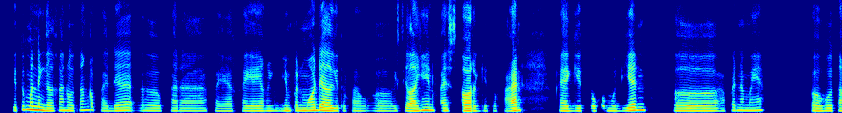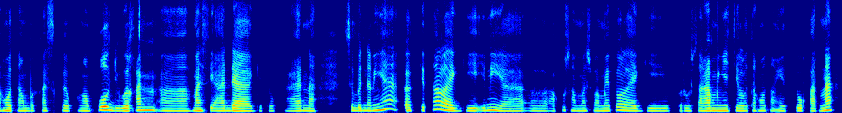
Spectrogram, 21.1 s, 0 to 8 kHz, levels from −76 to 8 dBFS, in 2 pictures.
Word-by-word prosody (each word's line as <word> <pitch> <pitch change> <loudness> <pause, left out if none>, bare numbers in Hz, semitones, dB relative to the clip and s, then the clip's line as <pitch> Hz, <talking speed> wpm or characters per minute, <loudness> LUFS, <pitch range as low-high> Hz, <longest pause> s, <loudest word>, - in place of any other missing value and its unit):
itu 200 +7 -3
meninggalkan 205 -8 +7
hutang 210 +5 -4
kepada, 190 -3 -3
eee, 185 -1 -5
para 175 -1 -8
apa 175 - -19
ya 165 0 -7
kayak 175 -1 -2
yang - - -8 0.2
nyimpen 185 +1 -2
modal 195 0 +7
gitu 175 -1 -1
Kak 175 -1 -9 0.5
istilahnya 180 +4 +3
investor 180 -1 +4
gitu 165 0 -15
kan 190 +3 +5 0.4
kayak 175 -1 +1 0.2
gitu 170 - -6
kemudian, 185 +5 +2 0.4
eee, 175 -1 +2
apa 180 - -12
namanya, 200 +1 -3 0.5
eee, 180 -2 +1
hutang-hutang 185 -1 -2
bekas 180 -1 -11
ke 175 -1 -6
pengepul 180 +6 +4
juga 175 0 +3
kan, 210 - +4 0.2
eee, 170 -1 -4
masih 185 +1 -1
ada 175 -1 +3
gitu 175 0 -17 0.2
kan 170 +1 -4
nah. - - -10 0.4
Sebenernya, 200 +10 0
eee, 195 0 -1
kita 250 +9 -1
lagi 180 -6 +2
ini 195 -4 +1
ya, 165 +2 -7
eee, 175 -1 -11
aku 190 - -19
sama 180 -1 -7
suami 180 +1 -6
tuh 215 -2 0
lagi 175 -1 -5
berusaha 180 0 -1
menyicil 185 -1 -1
hutang-hutang 180 0 -10
itu 170 +3 -7
karena 175 +6 +3
180 Hz, 155 wpm, -23 LUFS, 175-195 Hz, 0.5 s, meninggalkan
